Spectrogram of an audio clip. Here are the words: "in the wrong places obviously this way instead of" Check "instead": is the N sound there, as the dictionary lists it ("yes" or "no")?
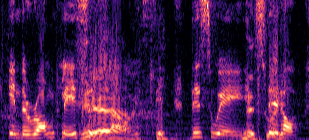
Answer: no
